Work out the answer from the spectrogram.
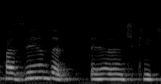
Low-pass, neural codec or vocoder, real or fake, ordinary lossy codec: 7.2 kHz; none; real; none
